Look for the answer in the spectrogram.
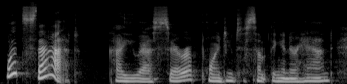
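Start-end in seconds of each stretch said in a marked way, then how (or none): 0.0-0.8 put-on much higher child question; curious child. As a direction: ask it like a curious little boy. Child voiced asking.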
